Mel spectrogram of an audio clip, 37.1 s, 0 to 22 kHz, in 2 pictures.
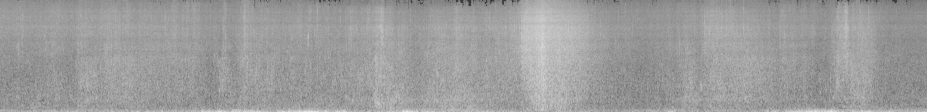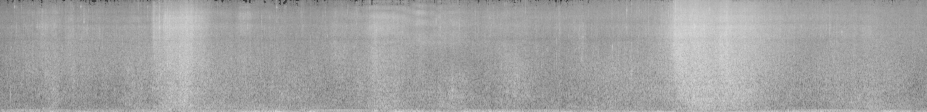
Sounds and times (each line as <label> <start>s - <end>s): Tide 0.0s - 37.0s
Windy 25.4s - 37.0s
